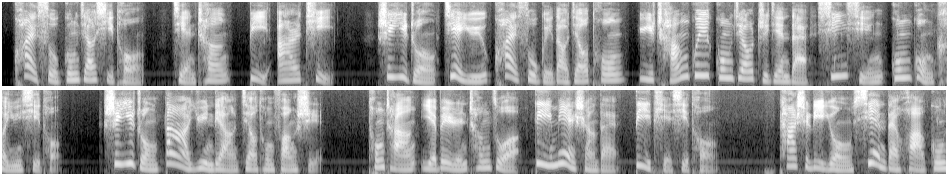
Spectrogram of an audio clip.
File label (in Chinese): 女 多媒体 PPT 客运系统解说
